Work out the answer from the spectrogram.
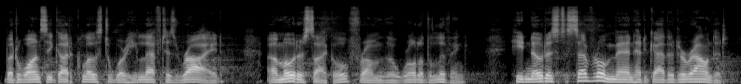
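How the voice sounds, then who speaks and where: A man's voice: on the low side, brisk, a little mellow. A man reading scripted dramatic audiobook narration. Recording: long reverberant tail on voice.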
